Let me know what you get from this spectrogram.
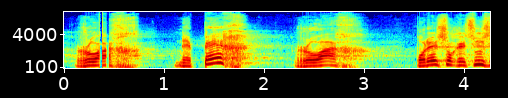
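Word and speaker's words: רוח: Se pronuncia la ch en hebreo como J. Roaj. Como J. Roaj.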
